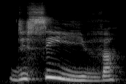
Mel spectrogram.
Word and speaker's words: deceive: So here the stress is on the alt. Good. So we start using the new words. The alt is the last syllable or the first from the end. So the stress is on sieve.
